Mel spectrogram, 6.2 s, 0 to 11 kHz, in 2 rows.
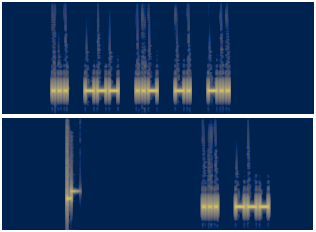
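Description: A steady, clear beep keyed rapidly into Morse code at 40 words per minute with double character spacing, dots and dashes spelling out one of the 100 most common words, then a sharp click and a short second burst of code. No voices.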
